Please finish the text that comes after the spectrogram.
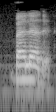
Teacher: بهذا البلد، وقف کریں گے سٹاپ کی صورت میں، دال ساکن ہو جائے گا، لام فتحہ دال سکون لد، اور دال قلقلہ میں سے ہے، حروف قلقلہ میں سے ڈبل ساؤنڈ آئے گا، بلد۔ لا اقسم بهذا البلد وأنت حل بهذا البلد، وأنت نون ساکن کے بعد حروف اخفاء میں سے تا ہے، یہاں پہ آپ نے اخفاء کرنا ہے، نوز میں ساؤنڈ لے کے جائیں گے۔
